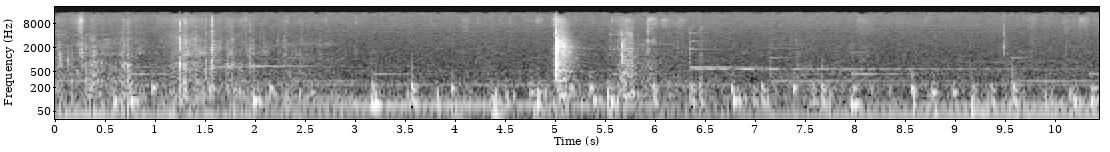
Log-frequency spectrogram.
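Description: Faint, irregular low thumps and a sharp click about five seconds in, from a needle and t-shirt yarn being worked on a wooden tabletop, over faint soft background music.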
